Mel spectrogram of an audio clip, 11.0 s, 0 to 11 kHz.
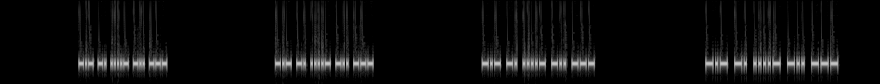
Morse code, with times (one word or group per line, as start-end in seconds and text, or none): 1.0-2.1 KN4DO
3.4-4.7 KN4DO
6.0-7.4 KN4DO
8.8-10.5 KN4DO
